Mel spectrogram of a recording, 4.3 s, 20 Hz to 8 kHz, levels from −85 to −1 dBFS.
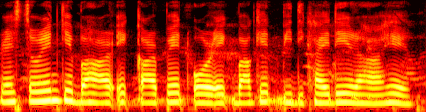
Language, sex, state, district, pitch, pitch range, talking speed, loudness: Hindi, female, Arunachal Pradesh, Longding, 195 Hz, 190-210 Hz, 180 wpm, -13 LUFS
